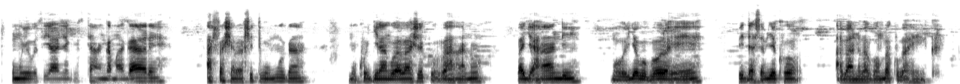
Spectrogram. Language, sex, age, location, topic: Kinyarwanda, male, 18-24, Kigali, health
